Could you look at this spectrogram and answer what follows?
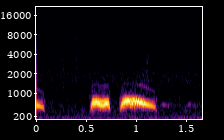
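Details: A single paired coo from a spotted dove: a short flat note, then a longer note sliding gently downward, over low background noise.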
